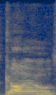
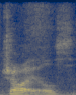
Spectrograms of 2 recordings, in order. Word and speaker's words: Giles: for like the I think his name was Gaius or gills or how you pronounce it I think it was true they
